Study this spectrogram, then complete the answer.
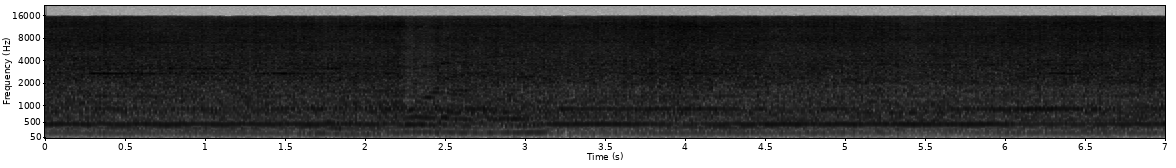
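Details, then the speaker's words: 1999 Fantom Fury vacuum bought used: steady suction roar with a high whine and a brief buzzing, grinding wobble midway that happens only occasionally; sounds different from owner's other Fury, cause unknown, bearings or failing suction motor suspected. "it also sounds different than my other Fury it only happens occasionally though where you can really hear it"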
